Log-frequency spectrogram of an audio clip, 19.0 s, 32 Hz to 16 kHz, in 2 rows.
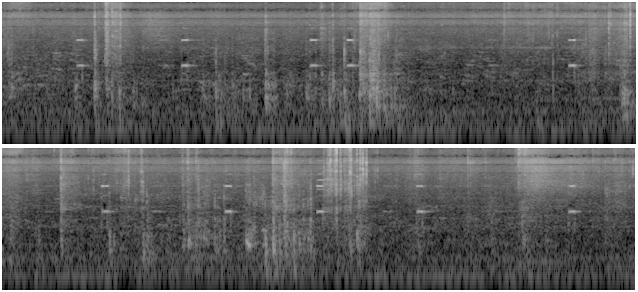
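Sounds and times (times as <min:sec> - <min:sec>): groceries clattering and rustling: 0:03.0 - 0:06.2, 0:07.9 - 0:15.2
barcode scanner beeps: 0:14.2 - 0:14.6.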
